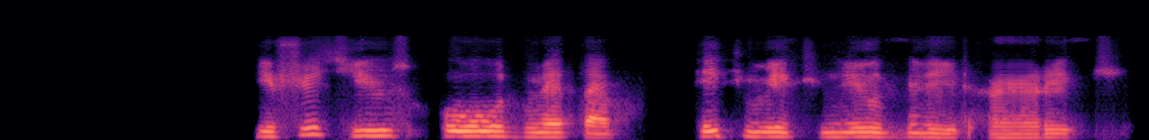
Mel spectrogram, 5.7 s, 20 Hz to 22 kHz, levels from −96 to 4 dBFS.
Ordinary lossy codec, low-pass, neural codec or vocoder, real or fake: none; none; codec, 16 kHz, 1 kbps, FreqCodec, smaller model; fake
